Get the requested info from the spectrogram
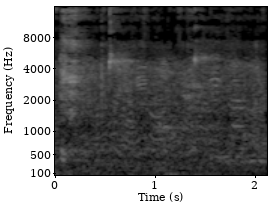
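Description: A basketball bounced on a hardwood gym floor: a sharp knock just after the start, then a dull thud just past the middle, over indistinct voices and the hum of the gym.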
